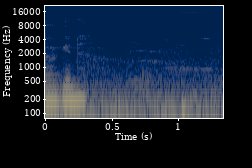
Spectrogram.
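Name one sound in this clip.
A young woman speaks briefly and calmly close by.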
